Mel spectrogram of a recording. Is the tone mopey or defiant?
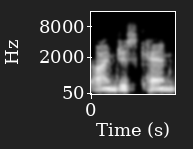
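mopey. It is said in a sad, mopey tone.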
